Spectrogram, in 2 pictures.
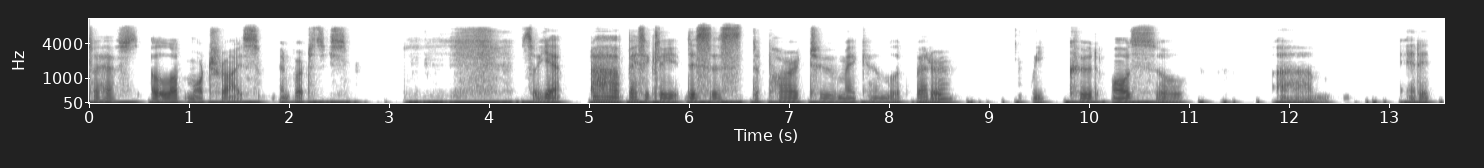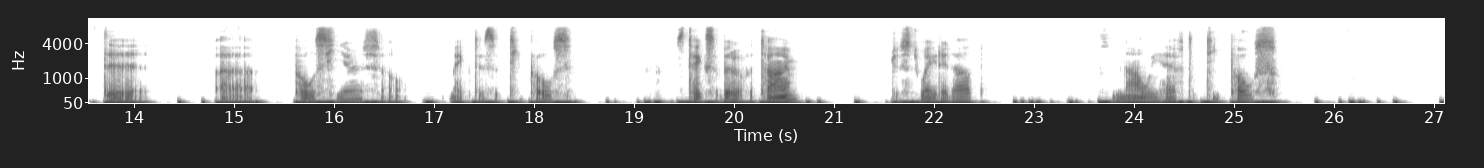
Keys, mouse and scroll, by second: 0.6 middle click, 2.5 KP_0, 3.2 KP_1, 10.0 click, 24.3-24.9 scroll down 1, 24.9 click, 25.3-26.0 scroll down 1, 26.0 click.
